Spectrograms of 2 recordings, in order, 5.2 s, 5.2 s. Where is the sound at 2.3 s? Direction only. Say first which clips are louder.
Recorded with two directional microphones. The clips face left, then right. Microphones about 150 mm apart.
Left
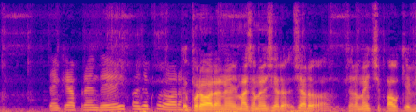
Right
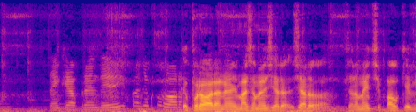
Left 2 dB; 20° left (ahead or behind).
